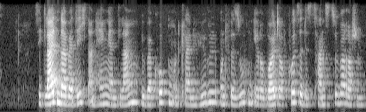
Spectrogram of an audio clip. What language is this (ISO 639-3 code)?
deu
